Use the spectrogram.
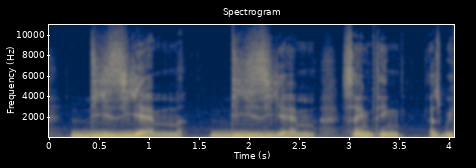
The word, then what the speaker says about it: dixième: Le dixième, so remember, even if you've got this X here, you pronounce it Z. Dixième, dixième.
